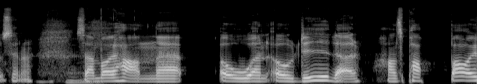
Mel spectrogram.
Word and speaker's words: Eoghan: Han stavar alltså E-O-G-H-A-N. Eller Owen.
